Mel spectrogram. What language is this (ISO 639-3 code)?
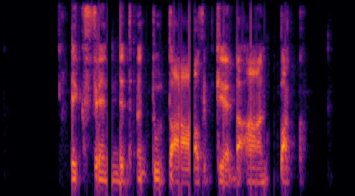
nld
